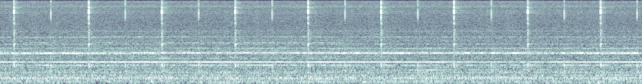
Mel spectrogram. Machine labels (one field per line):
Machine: valve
